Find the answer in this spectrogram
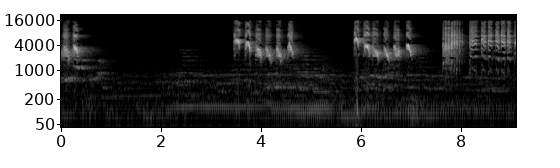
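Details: Caged greater green leafbird singing, played to excite other caged birds: bursts of rapid, rich chirping and warbled notes sweeping downward, each burst about a second long, separated by pauses, with a faint low hum beneath.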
